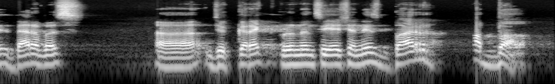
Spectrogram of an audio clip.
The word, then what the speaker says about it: Barabbas: ہم اس کو برابا کہہ دیتے ہیں. The correct pronunciation is Barabbas.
